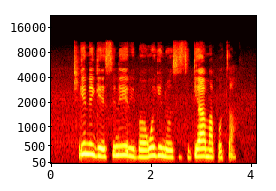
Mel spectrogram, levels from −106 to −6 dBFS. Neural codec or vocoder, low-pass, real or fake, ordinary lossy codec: none; 10.8 kHz; real; none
